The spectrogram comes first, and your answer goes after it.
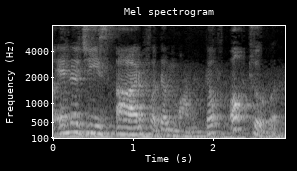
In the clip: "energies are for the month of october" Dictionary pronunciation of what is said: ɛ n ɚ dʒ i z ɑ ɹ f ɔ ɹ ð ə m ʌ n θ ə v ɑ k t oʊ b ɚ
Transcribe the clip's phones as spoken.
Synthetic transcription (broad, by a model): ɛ n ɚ dʒ i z ɑ ɹ f ɔ ɹ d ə m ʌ n t ə v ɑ k t oʊ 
